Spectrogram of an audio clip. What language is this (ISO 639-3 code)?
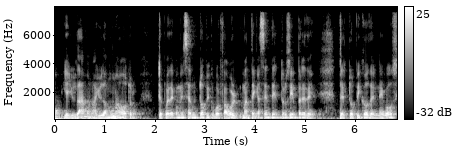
spa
